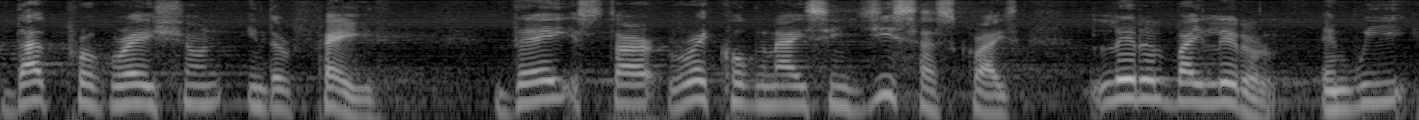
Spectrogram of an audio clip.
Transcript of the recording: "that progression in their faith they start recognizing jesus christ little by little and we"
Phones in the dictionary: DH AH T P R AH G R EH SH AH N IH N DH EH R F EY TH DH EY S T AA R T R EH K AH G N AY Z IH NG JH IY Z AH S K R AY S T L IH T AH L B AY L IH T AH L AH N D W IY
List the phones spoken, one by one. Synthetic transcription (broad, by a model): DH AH T P R AH G R EH SH AH N IH N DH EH R F EY TH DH EY S T AA R T R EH K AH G N AY S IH NG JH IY S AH S K R AY S T L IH T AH L B AY L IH T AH L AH N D W IY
